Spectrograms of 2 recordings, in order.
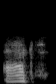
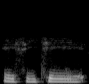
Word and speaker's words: ACT: couple of basics so uh the acronym is act act stands for uh acceptance and commitment therapy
